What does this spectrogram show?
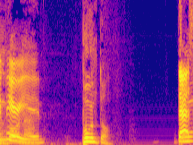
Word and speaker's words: punto: Punto. That sounds like No, Punto. The N is silent a little bit.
